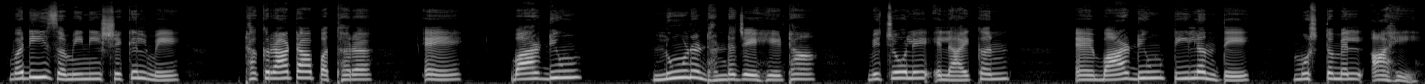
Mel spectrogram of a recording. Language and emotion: Sindhi, neutral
